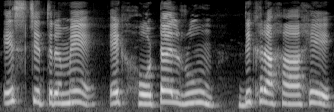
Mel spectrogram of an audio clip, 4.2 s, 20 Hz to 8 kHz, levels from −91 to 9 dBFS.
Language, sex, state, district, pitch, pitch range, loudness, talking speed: Hindi, female, Madhya Pradesh, Bhopal, 270 Hz, 245-285 Hz, -16 LUFS, 130 wpm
